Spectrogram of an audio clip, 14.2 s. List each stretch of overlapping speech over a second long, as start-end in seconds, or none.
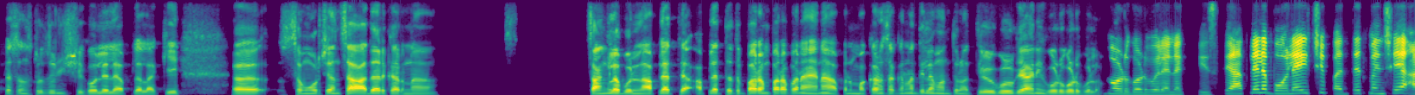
none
